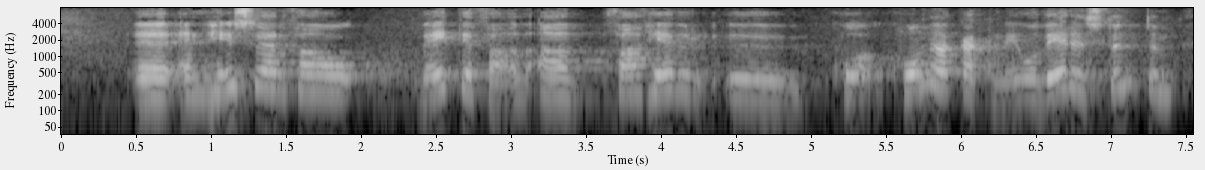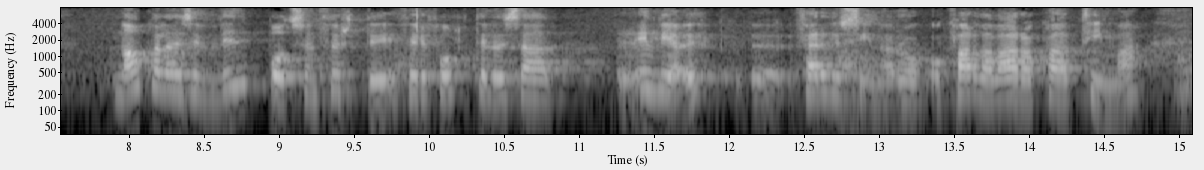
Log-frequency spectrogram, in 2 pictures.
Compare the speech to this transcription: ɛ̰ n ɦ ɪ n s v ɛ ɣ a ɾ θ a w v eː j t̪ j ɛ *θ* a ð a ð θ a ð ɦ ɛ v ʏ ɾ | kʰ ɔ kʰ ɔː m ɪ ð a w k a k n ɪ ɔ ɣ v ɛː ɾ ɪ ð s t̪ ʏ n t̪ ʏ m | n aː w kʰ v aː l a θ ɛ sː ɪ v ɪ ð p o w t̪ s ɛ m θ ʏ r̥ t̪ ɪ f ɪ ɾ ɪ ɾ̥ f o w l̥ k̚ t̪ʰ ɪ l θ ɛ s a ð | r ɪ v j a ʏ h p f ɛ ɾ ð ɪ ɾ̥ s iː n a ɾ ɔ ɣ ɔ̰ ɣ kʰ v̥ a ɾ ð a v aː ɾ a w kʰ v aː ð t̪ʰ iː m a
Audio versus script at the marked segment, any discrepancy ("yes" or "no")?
no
